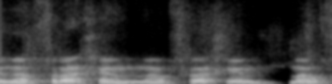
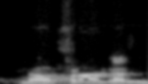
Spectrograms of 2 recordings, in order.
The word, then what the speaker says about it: naufragan: Entonces, estas 276 personas finalmente comieron satisfechos y finalmente naufragian, ¿cómo se dice? Naufragian. Parece un naufragio. Naufragan, ¿no? Naufragan, ¿verdad? Sí.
